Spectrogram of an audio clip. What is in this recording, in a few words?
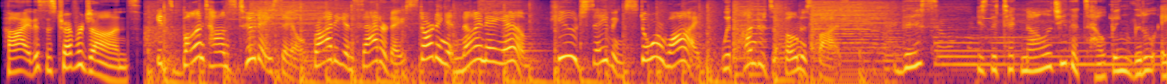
Commercial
